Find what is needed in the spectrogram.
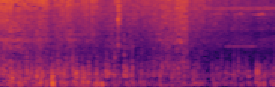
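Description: Wind buffeting the microphone: an irregular low rumble, with a brief thump about half a second in.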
